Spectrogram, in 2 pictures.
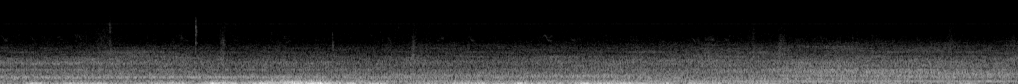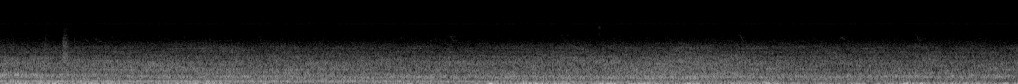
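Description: Diesel locomotives of a freight train running, a steady engine drone over low rumble, heaviest a few seconds in.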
